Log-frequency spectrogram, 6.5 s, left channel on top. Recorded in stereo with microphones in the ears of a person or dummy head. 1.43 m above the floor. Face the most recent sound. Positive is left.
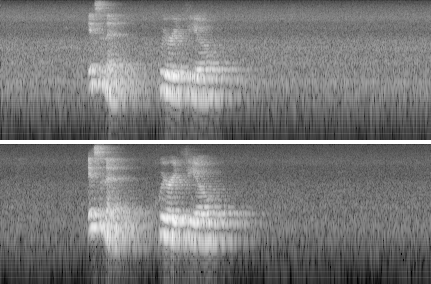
turn(degrees=-70)  # may be behind; listen again after turning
